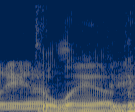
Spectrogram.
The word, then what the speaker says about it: DeLand: Or is it DeLand, Florida? How do you say that? – DeLand.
